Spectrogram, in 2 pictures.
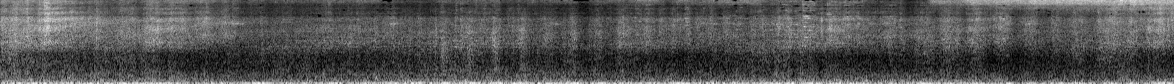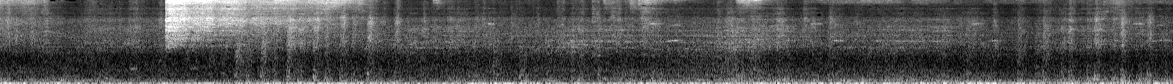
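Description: Freight train of loaded gondola cars rolling past close by: a steady heavy rumble with the clatter of steel wheels over the rails. For about two seconds, roughly halfway through, a sharp high hiss rises over the rumble.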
